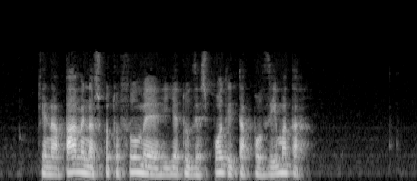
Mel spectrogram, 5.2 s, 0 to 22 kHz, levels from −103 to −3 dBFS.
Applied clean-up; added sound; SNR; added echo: none; none; none; none.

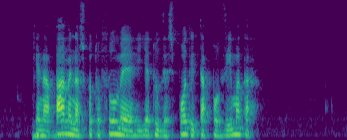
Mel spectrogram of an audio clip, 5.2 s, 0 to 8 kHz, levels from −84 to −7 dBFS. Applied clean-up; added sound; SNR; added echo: none; Bowed string instrument; 14 dB; none.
